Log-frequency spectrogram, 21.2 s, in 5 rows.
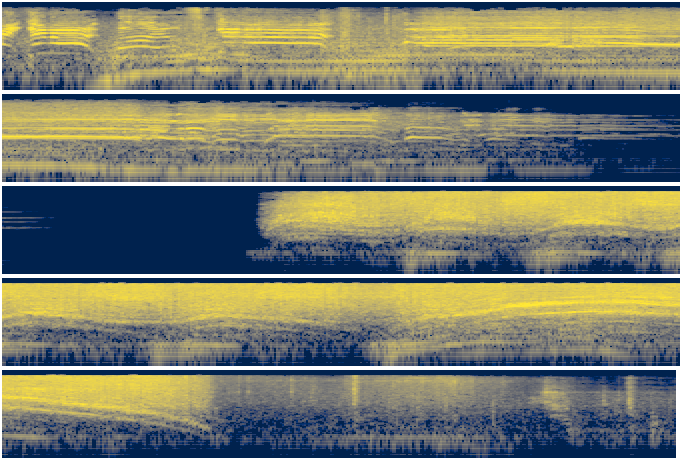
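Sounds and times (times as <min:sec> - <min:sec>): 
tires spinning on snow: 0:00.2 - 0:06.3, 0:10.0 - 0:20.3
car engine revving: 0:00.3 - 0:06.2, 0:10.0 - 0:18.5.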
